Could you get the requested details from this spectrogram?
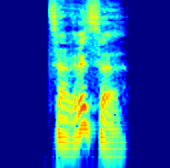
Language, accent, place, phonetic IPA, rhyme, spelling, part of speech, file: German, Germany, Berlin, [t͡sɛɐ̯ˈʁɪsə], -ɪsə, zerrisse, verb, De-zerrisse.ogg
- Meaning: first/third-person singular subjunctive II of zerreißen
